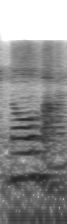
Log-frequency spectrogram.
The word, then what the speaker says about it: Nova: Nova 那一栋，发音要 Nova 那一栋，还有教室啊。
